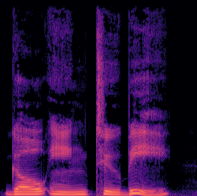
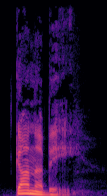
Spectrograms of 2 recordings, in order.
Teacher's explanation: Notice how this is pronounced like gonna be. Instead of 4 syllables, going to be, there are 3 syllables, gonna be.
